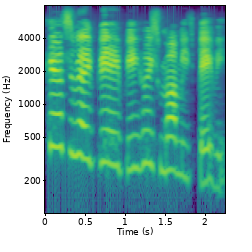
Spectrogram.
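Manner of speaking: put-on doting baby-talk, high and loud; Mommy Crow. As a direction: gush over your little one. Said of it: "Mommy Crow turns around, she's like".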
